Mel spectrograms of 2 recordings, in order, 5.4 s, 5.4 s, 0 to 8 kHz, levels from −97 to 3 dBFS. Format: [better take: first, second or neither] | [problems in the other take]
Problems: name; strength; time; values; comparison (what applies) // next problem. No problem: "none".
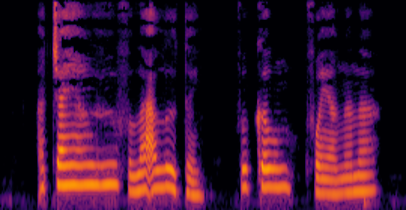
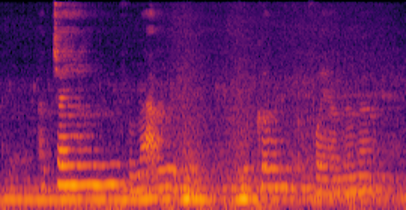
first | background sound (Truck); 1 dB above the speech // room echo; dies away in 1 s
